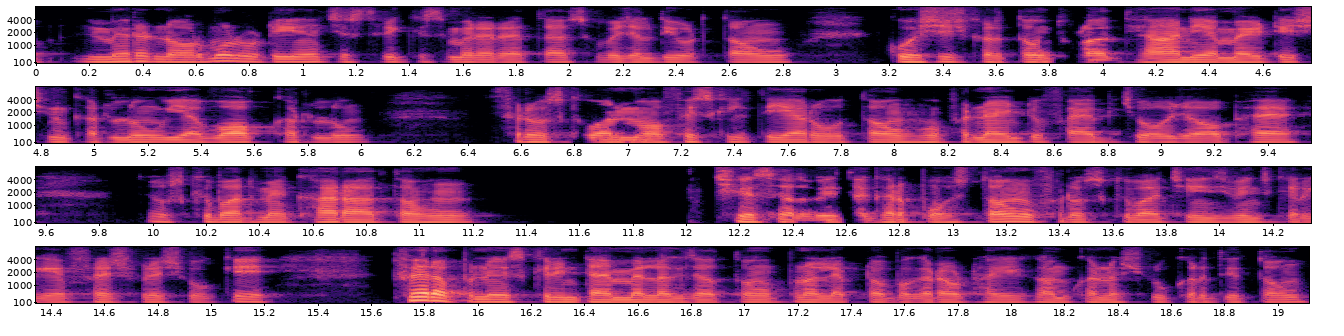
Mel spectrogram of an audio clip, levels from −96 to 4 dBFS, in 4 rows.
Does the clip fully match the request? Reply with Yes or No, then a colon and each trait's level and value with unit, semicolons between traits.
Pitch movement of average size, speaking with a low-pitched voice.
No: narrow, 1.4 semitones; low, 110 Hz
